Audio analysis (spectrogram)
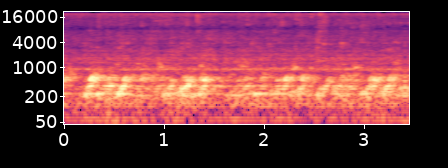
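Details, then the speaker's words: Fluval 406 canister filter on a 150-gallon aquarium, primed with a power head and makeshift attachment: steady watery gurgling and sloshing as the pump fills and air and debris are pushed out; normal priming. "But I can hear that pump filled up. I can see that it's stopped over there. You can see the junk coming out of the tubing. So I'm going to stop priming right now."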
